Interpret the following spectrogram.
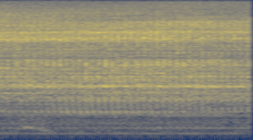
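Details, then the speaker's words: Bowl gouge on a lathe, half-inch gouge making a slow finish cut at the bowl rim: fast, even clicking over the cutting hiss as the gouge bounces between long grain and end grain. "there you can hear that clicking sound that basically is what's happening is you have long grain short grain or end grain side grain and it's uh it's coming off of one grain and bouncing across another Grain on there"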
